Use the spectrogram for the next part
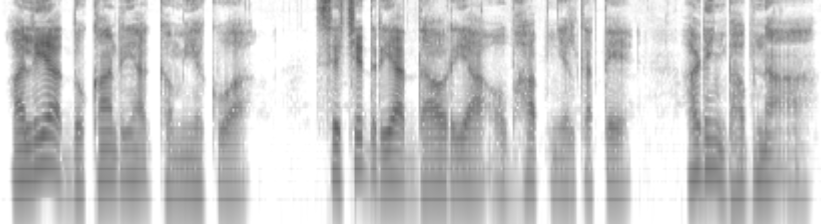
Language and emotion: Santali, sad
